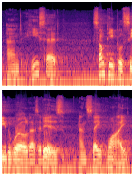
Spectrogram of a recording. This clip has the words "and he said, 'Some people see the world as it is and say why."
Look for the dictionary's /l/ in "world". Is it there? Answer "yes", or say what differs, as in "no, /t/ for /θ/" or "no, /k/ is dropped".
yes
